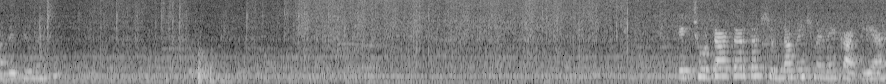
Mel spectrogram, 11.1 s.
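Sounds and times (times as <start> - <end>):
onions sizzling in oil: 0.0 - 11.0
single knock: 2.4 - 2.8.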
